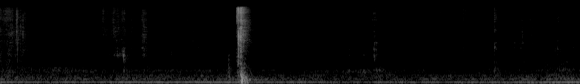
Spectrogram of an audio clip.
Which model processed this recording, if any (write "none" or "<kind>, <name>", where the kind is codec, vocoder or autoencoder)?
vocoder, BigVGAN v2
